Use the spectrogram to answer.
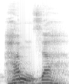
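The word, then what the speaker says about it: همزة: এটা হবে গলার শুরু থেকে হামজা আর আইনটা হবে গলার মাঝখান থেকে। তাহলে আমার সাথে পড়েন হামজাহ হামজাহ আর আইনটা গলার মাঝখান থেকে চাপ দিয়ে বলেন।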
